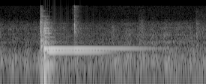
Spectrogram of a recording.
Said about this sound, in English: Turn it on just like a regular pinball machine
